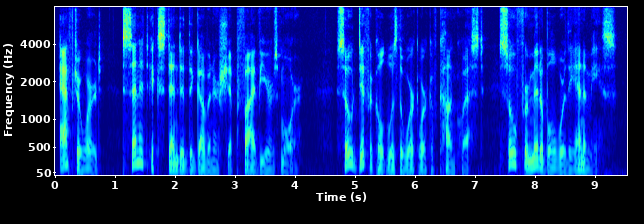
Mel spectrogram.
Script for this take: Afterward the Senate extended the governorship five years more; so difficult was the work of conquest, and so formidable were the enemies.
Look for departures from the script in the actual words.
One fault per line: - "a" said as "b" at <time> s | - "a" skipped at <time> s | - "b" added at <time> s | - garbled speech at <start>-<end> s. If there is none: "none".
- "the" skipped at 0.8 s
- "work" added at 6.0 s
- "and" skipped at 7.1 s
